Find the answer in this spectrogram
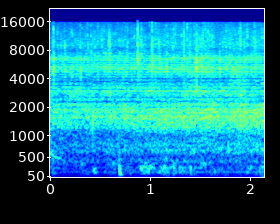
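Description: Quiet, steady hall room tone: an even hiss with a couple of faint soft knocks about half a second in.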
